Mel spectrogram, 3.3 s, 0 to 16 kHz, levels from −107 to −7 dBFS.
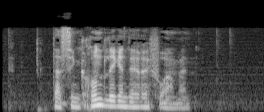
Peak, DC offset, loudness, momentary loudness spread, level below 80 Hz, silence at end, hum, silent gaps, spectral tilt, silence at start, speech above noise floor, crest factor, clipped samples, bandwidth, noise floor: -6 dBFS; under 0.1%; -26 LUFS; 17 LU; -60 dBFS; 0.95 s; none; none; -4 dB/octave; 0.45 s; 38 dB; 24 dB; under 0.1%; 7.2 kHz; -66 dBFS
